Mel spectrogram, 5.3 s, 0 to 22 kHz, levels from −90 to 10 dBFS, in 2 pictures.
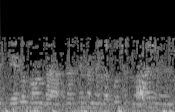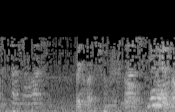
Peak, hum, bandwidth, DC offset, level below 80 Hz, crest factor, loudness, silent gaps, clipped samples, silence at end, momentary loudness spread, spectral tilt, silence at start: -2 dBFS; none; 5.8 kHz; under 0.1%; -32 dBFS; 20 dB; -24 LUFS; none; under 0.1%; 0 s; 10 LU; -3.5 dB/octave; 0 s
